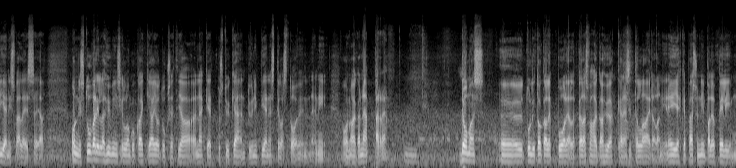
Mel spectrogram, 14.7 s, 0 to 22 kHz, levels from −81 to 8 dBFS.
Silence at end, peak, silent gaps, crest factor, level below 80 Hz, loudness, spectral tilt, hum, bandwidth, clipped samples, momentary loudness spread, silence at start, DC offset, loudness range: 0 s; 0 dBFS; none; 16 dB; -48 dBFS; -16 LUFS; -4 dB/octave; none; 13 kHz; under 0.1%; 14 LU; 0 s; under 0.1%; 5 LU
